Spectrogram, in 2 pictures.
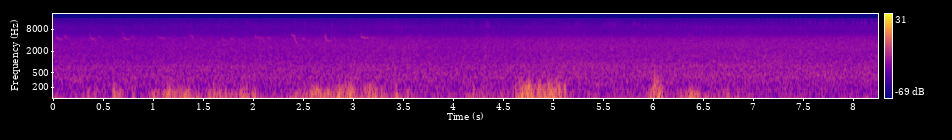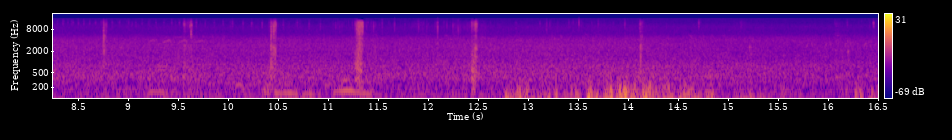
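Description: Wind gusts and rumbles outdoors, rustling tall grass.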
